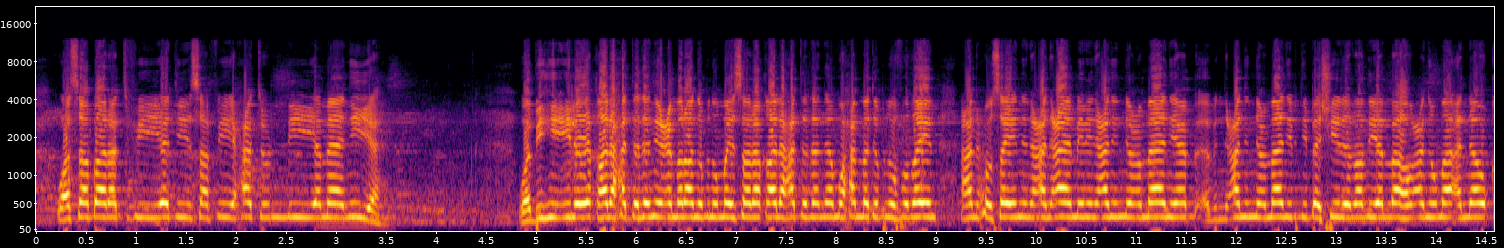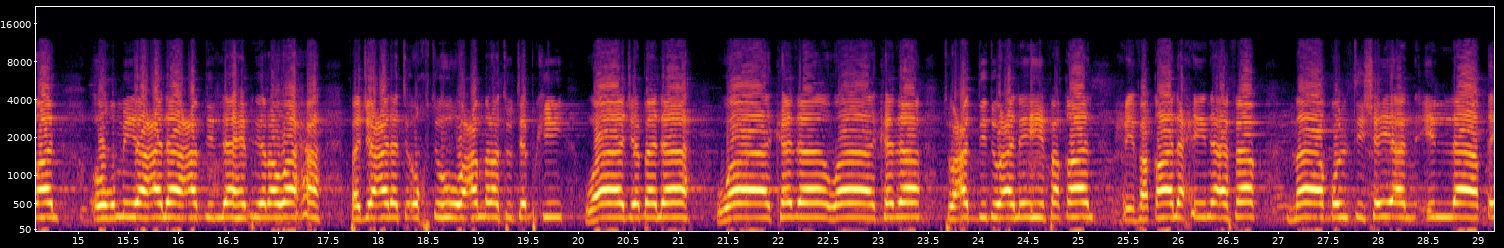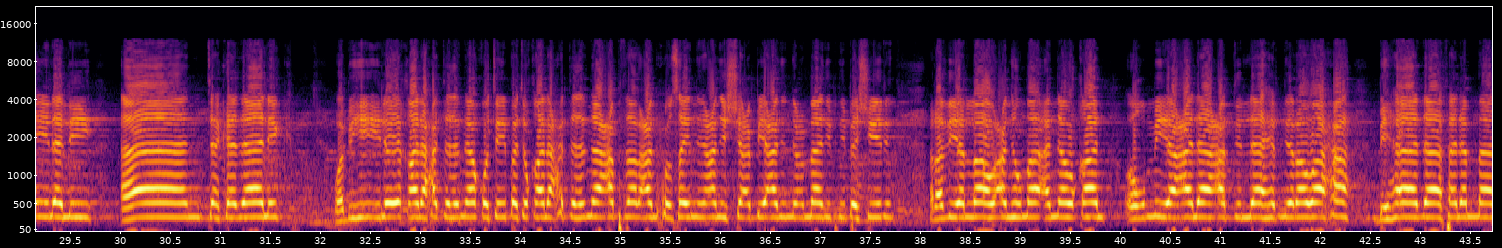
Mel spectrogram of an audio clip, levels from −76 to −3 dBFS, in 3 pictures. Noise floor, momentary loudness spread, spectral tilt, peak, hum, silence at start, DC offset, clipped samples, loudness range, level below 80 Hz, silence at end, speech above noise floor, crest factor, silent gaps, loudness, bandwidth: -35 dBFS; 8 LU; -4 dB/octave; -2 dBFS; none; 0 s; under 0.1%; under 0.1%; 3 LU; -38 dBFS; 0 s; 26 dB; 8 dB; none; -10 LUFS; 12 kHz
